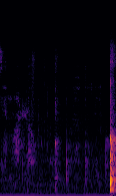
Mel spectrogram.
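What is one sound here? A plastic bottle crinkles and clicks in a girl's hands.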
